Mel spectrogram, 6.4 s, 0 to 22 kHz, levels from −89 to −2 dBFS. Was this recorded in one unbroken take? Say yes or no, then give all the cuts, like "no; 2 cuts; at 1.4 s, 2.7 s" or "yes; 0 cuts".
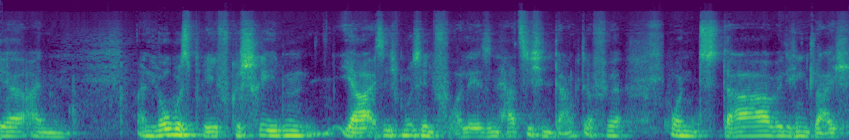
no; 2 cuts; at 2.8 s, 5.0 s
